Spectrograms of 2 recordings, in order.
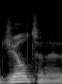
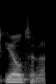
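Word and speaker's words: Giltinan: The JJ, as it's called, the JJ Giltonen. And it's not Giltonen, it's Giltonen. I actually checked that pronunciation this morning.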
